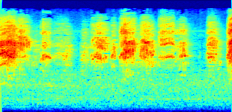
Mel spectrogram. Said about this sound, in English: Monk parakeet sounds courtesy of the Macaulay Library at the Cornell Lab of Ornithology.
